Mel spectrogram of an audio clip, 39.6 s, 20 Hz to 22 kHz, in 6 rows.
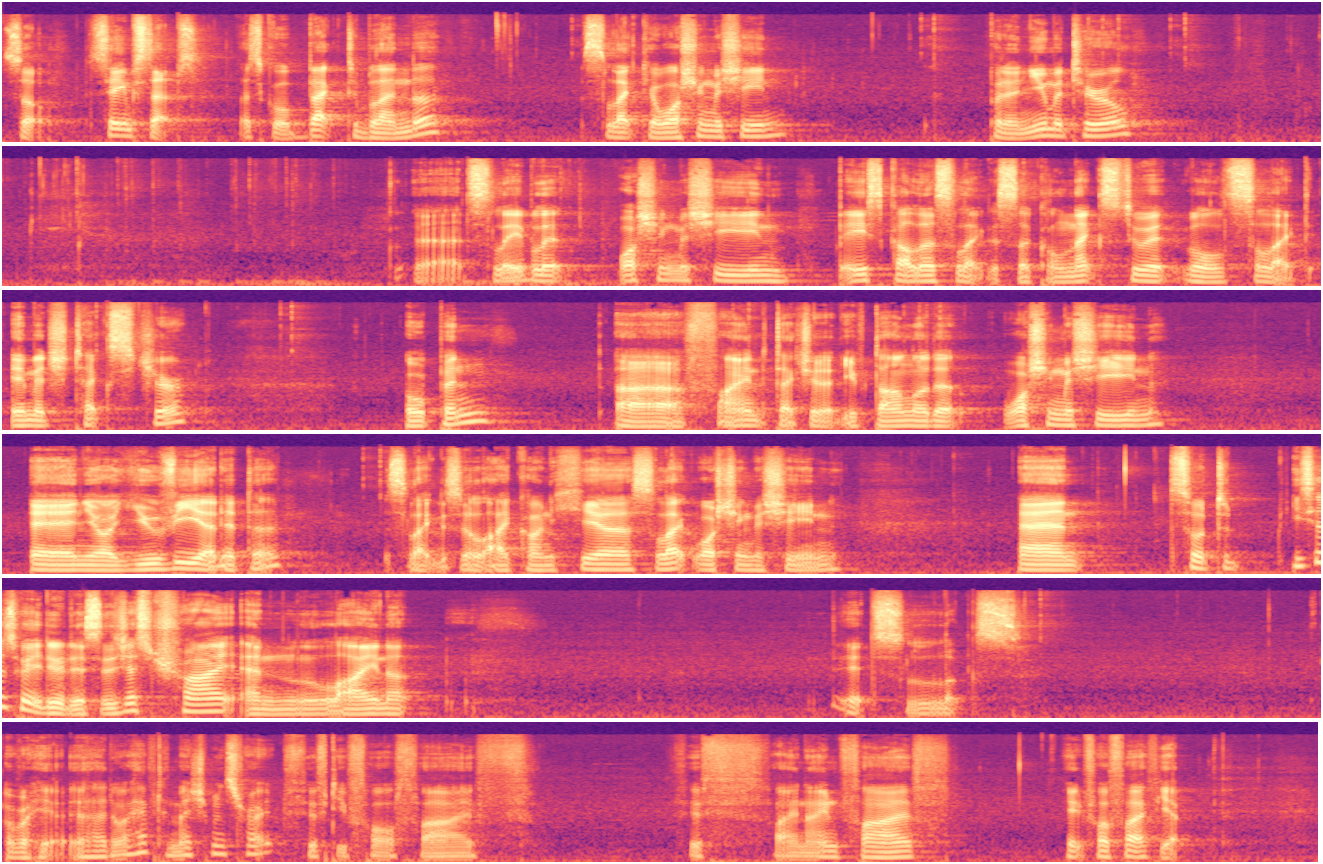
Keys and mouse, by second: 1.1-1.8 middle drag, 4.5 click, 5.3 click, 6.0-10.2 drag, 11.8-13.8 drag, 14.5-15.0 drag, 24.5-25.2 middle drag, 25.8-26.4 shift+middle drag, 27.3-31.2 middle drag, 33.2-33.7 middle drag, 38.8-39.5 middle drag.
